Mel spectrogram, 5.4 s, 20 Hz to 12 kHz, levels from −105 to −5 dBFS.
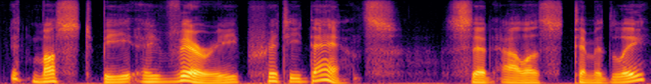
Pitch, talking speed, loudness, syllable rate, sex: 115 Hz, 110 wpm, -21 LUFS, 3.6 syllables/s, male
